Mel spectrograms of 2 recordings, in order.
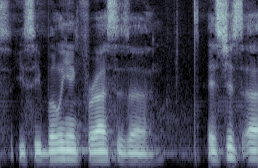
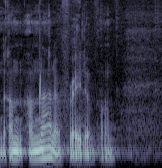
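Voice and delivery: plain

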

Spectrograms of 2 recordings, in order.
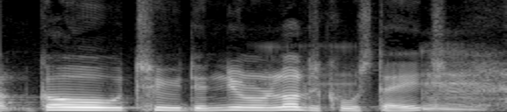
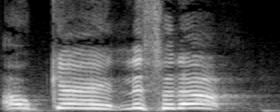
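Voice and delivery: stern, very high, loud raised voice; 10 semitones higher, 6 dB louder than usual. Acting out what they told the group, retelling a raised voice. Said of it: "I had to raise my voice".

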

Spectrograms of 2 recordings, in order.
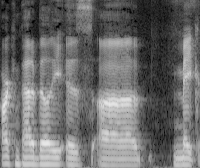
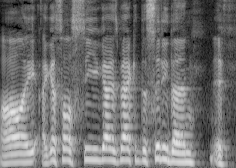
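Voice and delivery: mock, oddly sarcastic, pitched-up tone; 7 semitones higher than usual. Voicing a character calling back to others walking away: weird sarcastic tone. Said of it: "weird sarcastic thing".

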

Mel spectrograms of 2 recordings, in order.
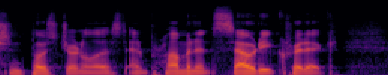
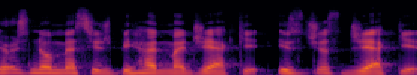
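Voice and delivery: playful, laid-on, put-on Slovenian accent; 3 semitones higher than usual. Imitating the First Lady explaining her jacket: imitating Melania Trump's accent. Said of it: "it's fun to do the accent".

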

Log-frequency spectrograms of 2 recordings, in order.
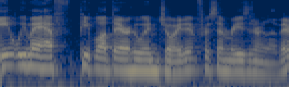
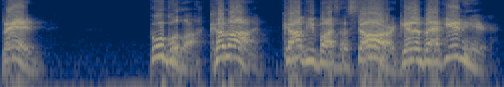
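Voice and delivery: very loud, high, exasperated cigar-chomping agent voice; 9 semitones higher, 9 dB louder than usual. Suggesting how to deliver a critique, as a frustrated agent with a cigar in mouth. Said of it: "sort of a frustrated agent with a cigar hanging out of his mouth being like".

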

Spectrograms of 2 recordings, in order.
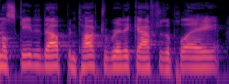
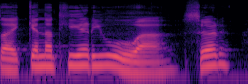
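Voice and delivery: put-on French Canadian accent, quieter; 5 dB quieter than usual. Joking about a goalie's saves, doing a Patrick Roy impression. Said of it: "my best Patrick Waugh impersonation".

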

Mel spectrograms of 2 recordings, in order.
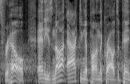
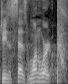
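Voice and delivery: ordinary delivery

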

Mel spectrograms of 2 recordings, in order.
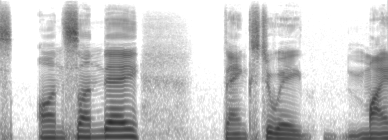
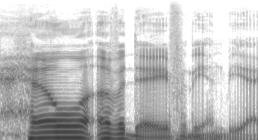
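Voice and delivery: voice pushed deep on purpose, slow, drawn out, swooping; 6 semitones lower, 5 dB quieter than usual. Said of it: "I'm trying to go deep".

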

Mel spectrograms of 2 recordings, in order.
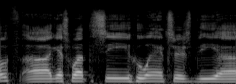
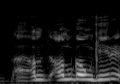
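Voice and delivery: imitated crying voice, pitched higher; 9 semitones higher, 3 dB quieter than usual. Retelling how a wrestler sounded after losing: imitating Juice crying. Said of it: "Juice was super emo after".

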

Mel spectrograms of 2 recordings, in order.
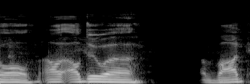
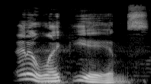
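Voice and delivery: put-on female voice, higher pitch; 4 semitones higher than usual. Retelling a friend's answer about the yams: impression of Joe. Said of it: "your impression of me is Andrew Dice Clay's female voice".

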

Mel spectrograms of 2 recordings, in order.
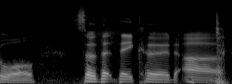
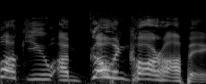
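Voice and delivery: shrill, very high, loud swooping scream; 11 semitones higher, 5 dB louder than usual. Telling a story, the speaker quotes a man mid-fight with his girlfriend: retelling a scream. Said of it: "he screams, he's like".

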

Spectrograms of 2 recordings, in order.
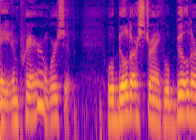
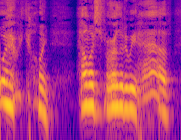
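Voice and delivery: breathless, winded, high-pitched yell; 7 semitones higher, 4 dB louder than usual. Speaker recalling calling out to their dad while winded, retelling yelling up. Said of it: "I'm like yelling up".

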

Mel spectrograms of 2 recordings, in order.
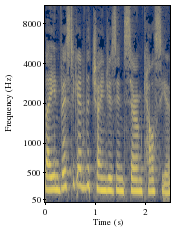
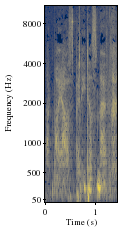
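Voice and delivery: soft, breathy, confidential whisper; 3 semitones higher, 7 dB quieter than usual. Talking about her husband while he is just upstairs, whispering. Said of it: "I'm so whispering this".

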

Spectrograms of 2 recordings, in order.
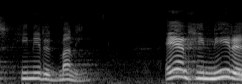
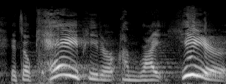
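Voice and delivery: loud, impatient, fed-up, irritated tone; 6 dB louder than usual. Retelling a young son's comforting turning impatient: imitating an irritated child. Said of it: "a more irritated".

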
